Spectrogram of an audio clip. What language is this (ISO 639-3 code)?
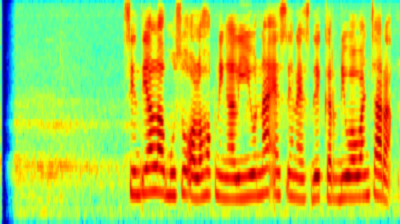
sun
